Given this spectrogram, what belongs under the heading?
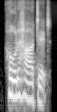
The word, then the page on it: wholehearted: Indian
